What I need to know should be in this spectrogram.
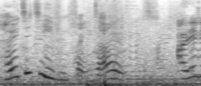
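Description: A girl speaks calmly.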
